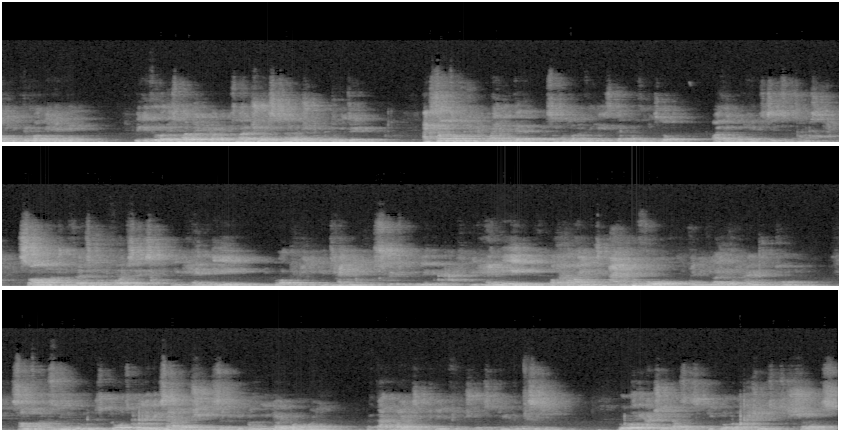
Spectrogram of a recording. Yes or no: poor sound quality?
yes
